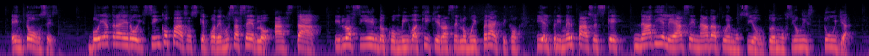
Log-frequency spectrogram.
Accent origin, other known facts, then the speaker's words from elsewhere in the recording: Dominican Republic; nosotros que somos los dominicanos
